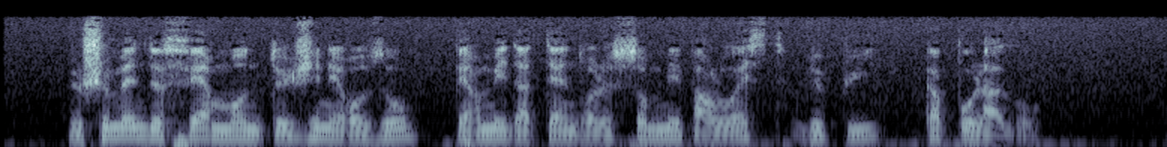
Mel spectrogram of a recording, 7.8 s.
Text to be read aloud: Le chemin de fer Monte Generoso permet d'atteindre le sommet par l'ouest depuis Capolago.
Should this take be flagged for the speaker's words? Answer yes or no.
no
